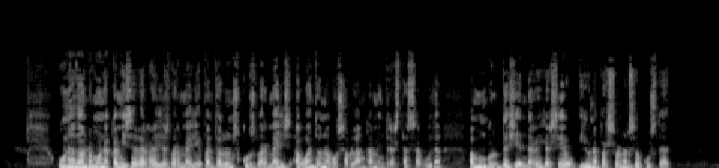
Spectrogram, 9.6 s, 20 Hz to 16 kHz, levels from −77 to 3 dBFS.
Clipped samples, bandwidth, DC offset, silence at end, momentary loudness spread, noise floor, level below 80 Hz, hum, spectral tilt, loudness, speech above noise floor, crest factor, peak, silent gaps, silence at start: under 0.1%; 10.5 kHz; under 0.1%; 0.7 s; 10 LU; -64 dBFS; -70 dBFS; none; -6 dB/octave; -20 LUFS; 44 dB; 18 dB; -2 dBFS; none; 0.35 s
